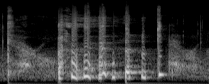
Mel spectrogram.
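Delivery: raspy, breathy whisper of a feared name; hoarse whisper. Acted. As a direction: whisper it hoarsely, as if afraid to summon her. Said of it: "he says the name in a hoarse whisper".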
